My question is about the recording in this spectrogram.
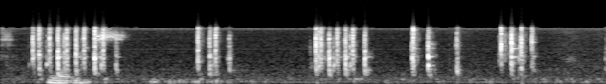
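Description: Typing on a computer keyboard: five short bursts of quick keystrokes with pauses between, as a number in a document is deleted and retyped.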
